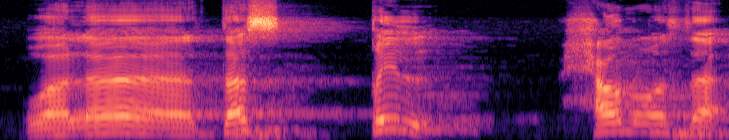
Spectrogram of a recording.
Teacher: ha dari tengah kerongkongan. Hartha, ra-nya tebal, enggak boleh harsa ya.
